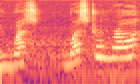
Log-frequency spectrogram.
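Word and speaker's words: Westenra: follows Lucy Weston, who in Dracula is Lucy Westernra, I believe is how her last name is pronounced.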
